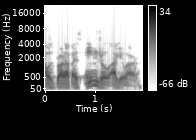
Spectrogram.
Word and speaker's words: Aguilar: So if you start off with, actually, it's pronounced Aguilar, your first impression is you take yourself too seriously, and Yeah.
